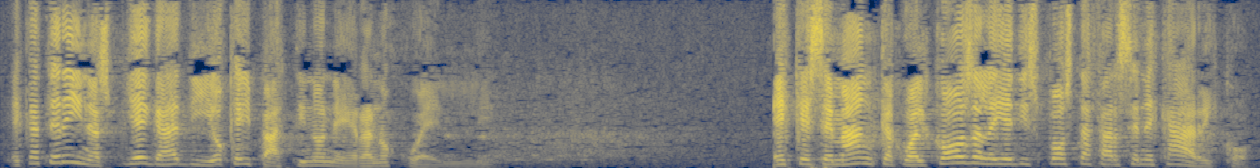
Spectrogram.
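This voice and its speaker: A man in his sixties from Italy, telling history as a lecture in animated, emphatic storytelling. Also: high-pitched. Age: 60s. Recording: large hall with long reverb.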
